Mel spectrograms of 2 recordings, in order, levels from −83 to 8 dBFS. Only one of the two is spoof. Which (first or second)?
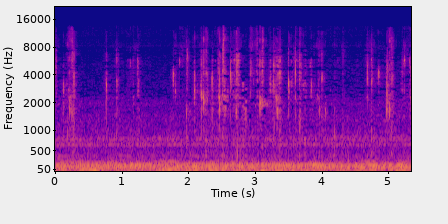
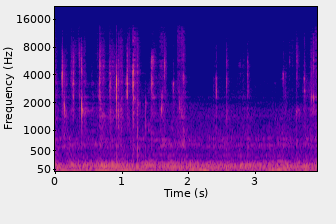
second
